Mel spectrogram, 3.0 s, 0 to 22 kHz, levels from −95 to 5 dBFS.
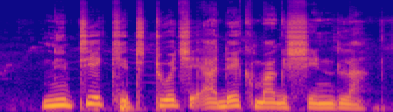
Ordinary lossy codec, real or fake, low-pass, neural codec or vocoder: none; real; none; none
